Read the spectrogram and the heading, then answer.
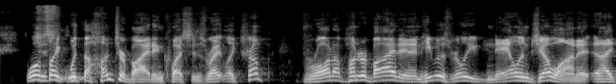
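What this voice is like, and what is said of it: Usual voice. Nothing is said of it.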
